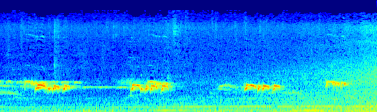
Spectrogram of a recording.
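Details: Wild local zebra dove of Java, Indonesia, singing stuttering, trilled cooing phrases every couple of seconds, each a quick run of rolling notes, over faint low hum.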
